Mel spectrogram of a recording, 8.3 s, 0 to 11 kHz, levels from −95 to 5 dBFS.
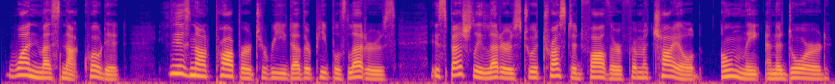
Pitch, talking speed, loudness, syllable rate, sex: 170 Hz, 180 wpm, -19 LUFS, 5.6 syllables/s, female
